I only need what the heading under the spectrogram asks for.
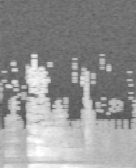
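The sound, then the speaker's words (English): Throat clearing from someone with a sinus infection: one low, rough, guttural rasp lasting about half a second, with no speech. “I apologize for my clearing of the throat and such.”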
